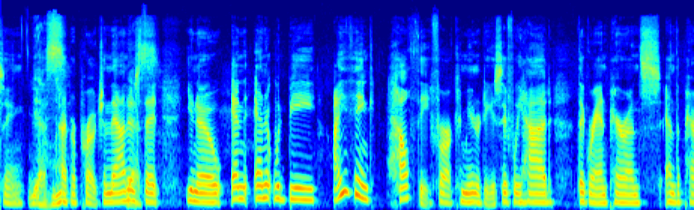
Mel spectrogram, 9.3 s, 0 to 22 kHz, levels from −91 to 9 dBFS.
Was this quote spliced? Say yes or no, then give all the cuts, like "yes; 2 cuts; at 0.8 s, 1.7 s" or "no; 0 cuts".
no; 0 cuts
